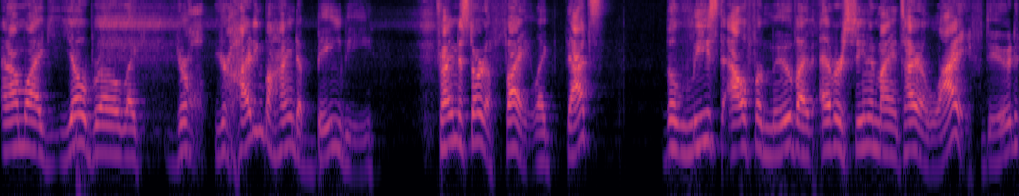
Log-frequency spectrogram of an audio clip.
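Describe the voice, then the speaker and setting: Loud and high-pitched, a man speaks with lively intonation. His pace is fairly slow. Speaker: podcast host. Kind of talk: casual chat. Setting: studio. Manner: animated.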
